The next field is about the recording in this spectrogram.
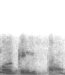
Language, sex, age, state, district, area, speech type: Tamil, male, 18-30, Tamil Nadu, Sivaganga, rural, conversation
